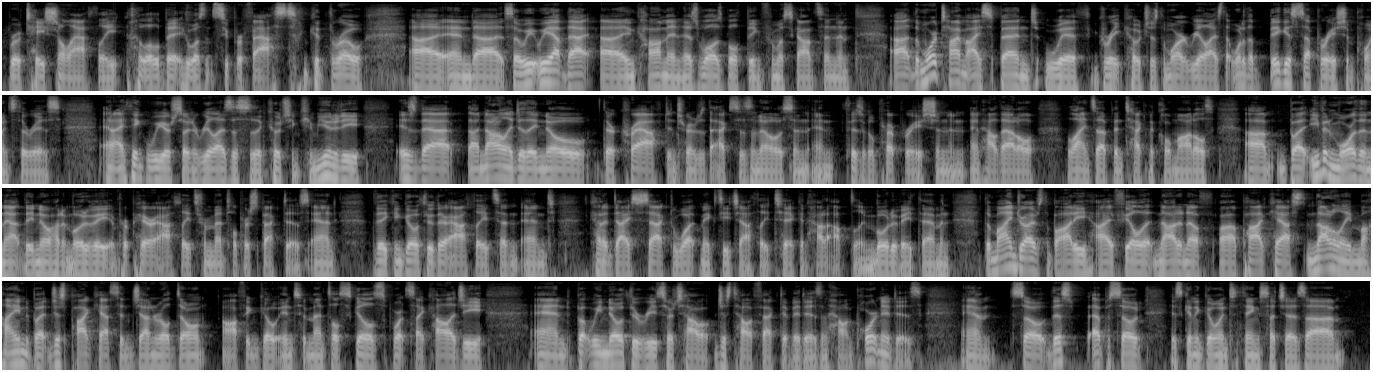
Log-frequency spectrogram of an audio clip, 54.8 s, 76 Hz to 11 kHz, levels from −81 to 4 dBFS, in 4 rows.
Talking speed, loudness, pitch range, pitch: 215 wpm, -25 LUFS, 80-95 Hz, 85 Hz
